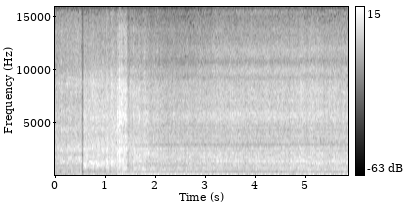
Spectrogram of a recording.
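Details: Junkyard LB7 Duramax diesel truck; steady, even diesel clatter at idle, smooth rumble, no knocks or stumbles; healthy-sounding engine.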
